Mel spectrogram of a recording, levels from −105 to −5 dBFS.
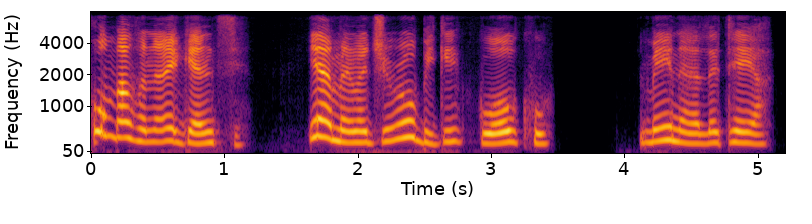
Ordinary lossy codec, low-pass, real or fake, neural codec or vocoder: none; 7.2 kHz; fake; codec, 16 kHz in and 24 kHz out, 0.4 kbps, LongCat-Audio-Codec, two codebook decoder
